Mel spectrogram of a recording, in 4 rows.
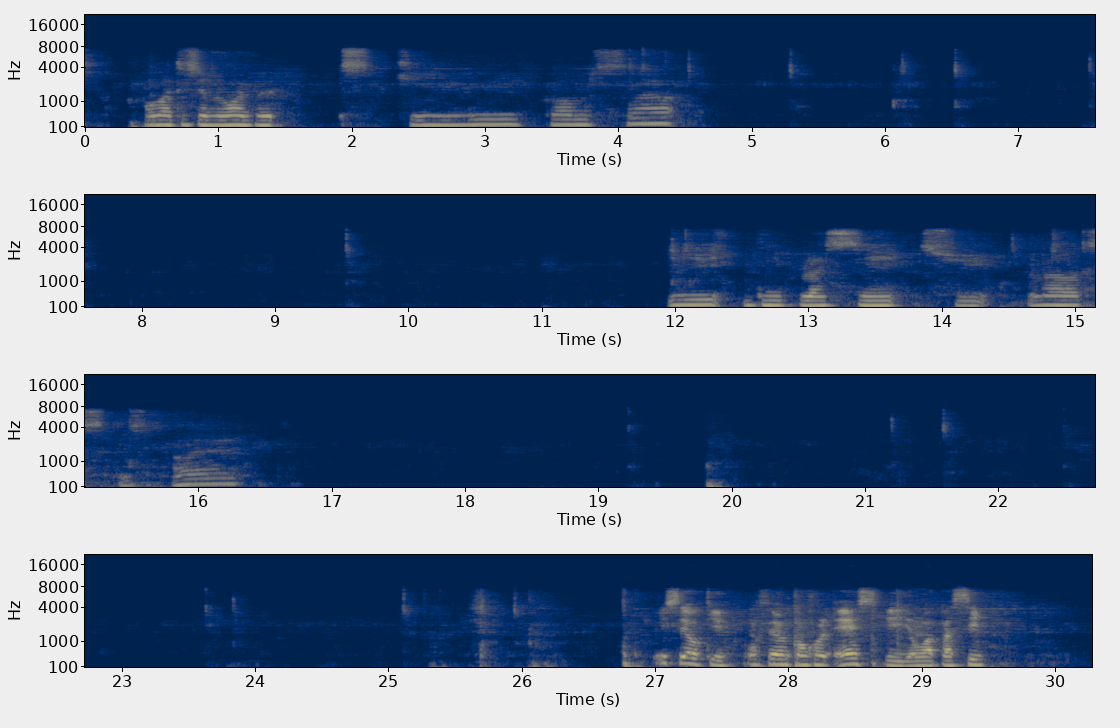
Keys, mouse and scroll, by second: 0.3 s, 4.3 scroll down 2, 4.5-10.5 middle drag, 11.9-15.4 middle drag, 15.4-18.4 drag, 19.7 KP_1, 21.2-22.4 middle drag, 22.4-23.8 drag, 23.8-25.3 middle drag, 25.3 Tab, 25.7-26.0 middle drag, 26.0 a, 26.7 KP_1, 27.7 ctrl+s, 28.4 scroll down 2.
